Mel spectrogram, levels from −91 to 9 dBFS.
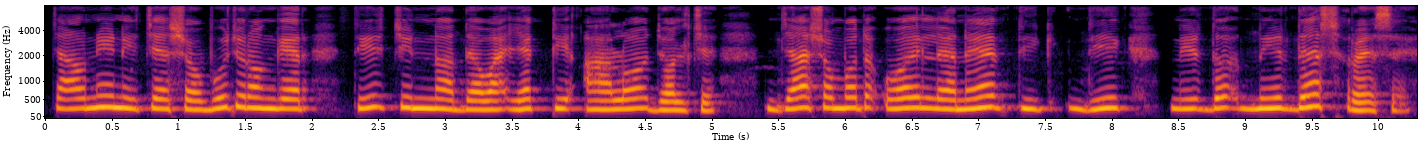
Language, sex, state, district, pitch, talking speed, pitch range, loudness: Bengali, female, Assam, Hailakandi, 260 Hz, 100 wpm, 250-275 Hz, -13 LUFS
